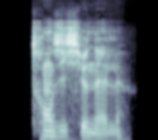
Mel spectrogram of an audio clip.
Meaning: transitional
- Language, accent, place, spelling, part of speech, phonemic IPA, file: French, France, Lyon, transitionnel, adjective, /tʁɑ̃.zi.sjɔ.nɛl/, LL-Q150 (fra)-transitionnel.wav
